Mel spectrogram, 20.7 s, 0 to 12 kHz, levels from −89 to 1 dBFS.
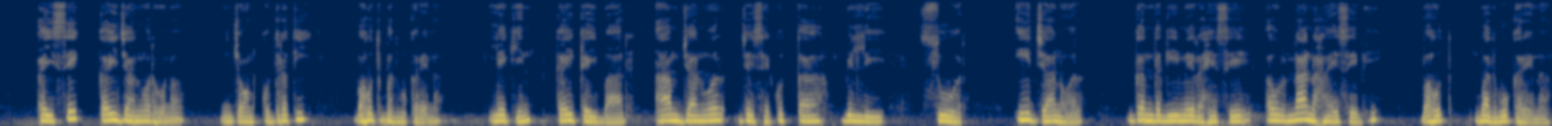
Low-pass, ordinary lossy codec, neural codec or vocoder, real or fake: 10.8 kHz; none; vocoder, 44.1 kHz, 128 mel bands every 256 samples, BigVGAN v2; fake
